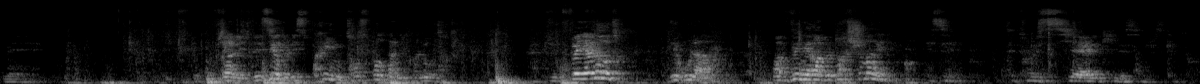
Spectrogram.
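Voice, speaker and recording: An actor playing an eager, deferential, bookish assistant in a hammy, declamatory stage style. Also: male voice, high voice, sing-song, moderate pace, long pauses. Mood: rapturous, wistful. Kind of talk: theatrical stage acting. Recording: roomy, distant stage recording with faint noise.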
